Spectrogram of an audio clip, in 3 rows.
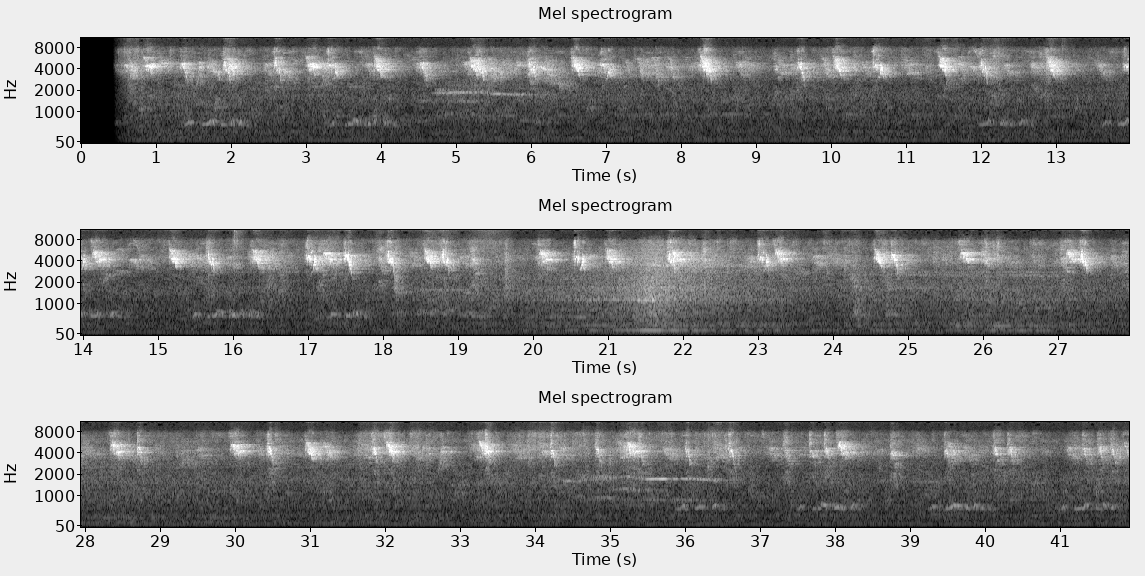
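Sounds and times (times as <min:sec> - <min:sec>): bird chirping: 0:00.5 - 0:19.4, 0:20.0 - 0:41.9.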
